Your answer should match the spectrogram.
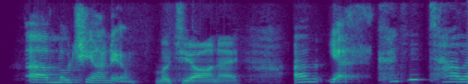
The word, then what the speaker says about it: Moceanu: How do I pronounce her name? Moceanu? Moceanu.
